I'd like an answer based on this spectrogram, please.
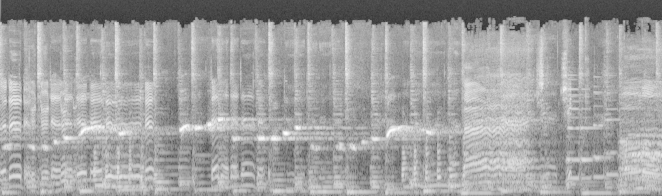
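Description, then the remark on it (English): Someone whistles a lively, lilting melody, clear and steady over about ten seconds, with a rhythmic accompaniment underneath and no talking. “I can whistle Irish, orchestral, classical, pop, anything once I know the melody.”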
